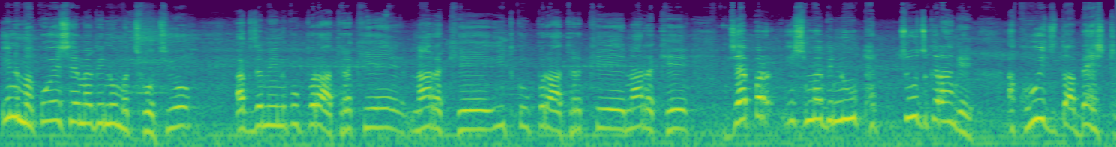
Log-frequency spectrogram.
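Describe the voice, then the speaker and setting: A man with a Haryanvi accent speaks in a high voice with ordinary pitch variation, and there is noticeable background noise. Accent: Haryanvi-accented Hindi. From Haryana, India. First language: Haryanvi (speaking Hindi). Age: 30s. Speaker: fitness vlogger. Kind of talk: tutorial. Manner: casual, repetitive.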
